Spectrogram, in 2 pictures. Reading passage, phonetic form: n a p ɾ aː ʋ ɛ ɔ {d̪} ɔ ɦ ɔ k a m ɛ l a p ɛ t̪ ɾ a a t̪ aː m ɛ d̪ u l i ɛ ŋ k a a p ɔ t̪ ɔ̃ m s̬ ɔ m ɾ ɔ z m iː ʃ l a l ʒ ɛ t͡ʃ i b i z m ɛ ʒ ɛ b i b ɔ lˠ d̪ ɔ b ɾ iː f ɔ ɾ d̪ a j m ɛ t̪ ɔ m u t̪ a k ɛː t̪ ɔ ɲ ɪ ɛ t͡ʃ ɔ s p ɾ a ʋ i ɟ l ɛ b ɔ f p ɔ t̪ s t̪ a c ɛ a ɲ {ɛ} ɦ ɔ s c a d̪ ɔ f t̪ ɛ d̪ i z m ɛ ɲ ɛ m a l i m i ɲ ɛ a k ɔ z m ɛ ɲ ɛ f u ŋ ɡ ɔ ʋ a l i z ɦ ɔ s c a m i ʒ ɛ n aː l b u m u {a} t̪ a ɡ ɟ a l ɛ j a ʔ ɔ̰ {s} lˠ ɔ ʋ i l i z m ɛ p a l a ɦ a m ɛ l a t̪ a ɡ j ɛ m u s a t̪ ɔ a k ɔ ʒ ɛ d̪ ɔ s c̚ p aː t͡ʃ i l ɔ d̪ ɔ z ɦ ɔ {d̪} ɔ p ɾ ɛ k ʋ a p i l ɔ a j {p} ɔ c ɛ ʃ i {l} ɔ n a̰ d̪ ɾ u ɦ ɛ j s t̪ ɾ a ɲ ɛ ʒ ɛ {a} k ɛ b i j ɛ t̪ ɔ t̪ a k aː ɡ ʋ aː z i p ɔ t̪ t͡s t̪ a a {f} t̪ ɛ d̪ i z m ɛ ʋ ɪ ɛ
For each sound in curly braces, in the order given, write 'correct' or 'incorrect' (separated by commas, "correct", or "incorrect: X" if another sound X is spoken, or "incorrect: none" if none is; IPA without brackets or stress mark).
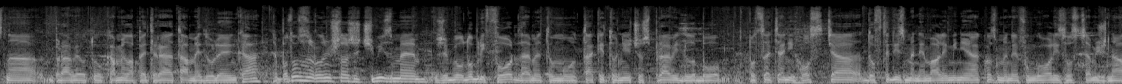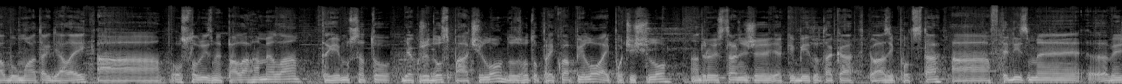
incorrect: t̪, incorrect: i, correct, correct, incorrect: t̪, correct, correct, correct, correct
